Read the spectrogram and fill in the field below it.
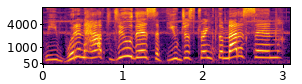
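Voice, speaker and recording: A woman's voice: very high voice, expressive, normal speed, a little hiss or hum, full character voice. A woman voicing a fussy, well-meaning cartoon friend who explains and coaxes. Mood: exasperated. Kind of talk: animated cartoon voice acting. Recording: loud music behind the voice.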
